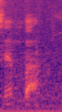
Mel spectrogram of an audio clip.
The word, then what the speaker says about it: Simba: you guys may know how to pronounce a lion in Swahili it's actually pronounced Simba I'm gonna do the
